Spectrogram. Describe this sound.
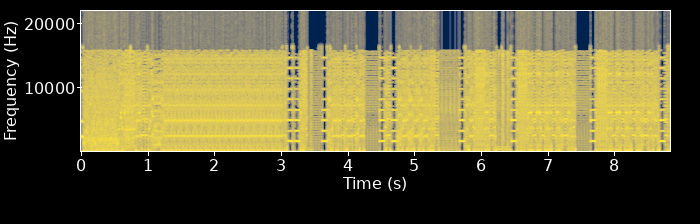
created by importing raw data into sony sound forge and then re-exporting as an audio file.
clicks, glitches, harsh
